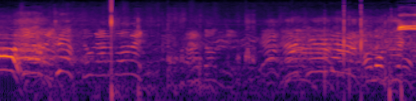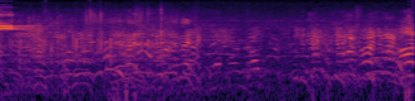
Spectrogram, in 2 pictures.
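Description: Men shouting and calling out on a Gaelic football pitch, loudest at the start. A short, steady high whistle note sounds about five seconds in, and a single sharp knock comes just over a second in.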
